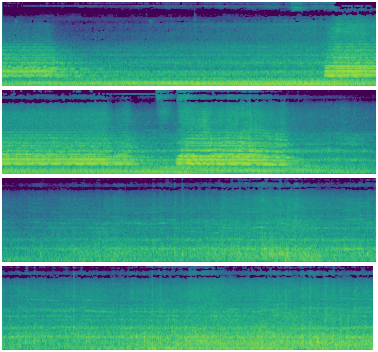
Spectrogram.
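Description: CSX freight train passing: the lead diesel locomotive's multi-chime air horn blows, with one blast ending about a second in, then a long blast and a shorter one between about six and thirteen seconds, over the locomotives' engine rumble. After that the freight cars roll by with steady wheel noise and clickety-clack on the rails.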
